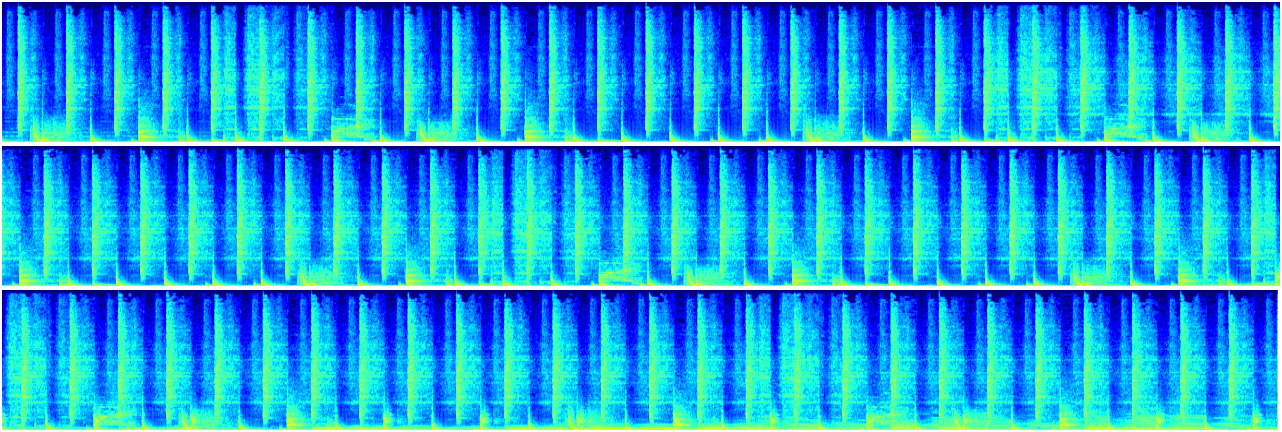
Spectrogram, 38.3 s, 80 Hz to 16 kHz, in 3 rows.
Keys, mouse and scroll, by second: 33.2 middle click, 34.7-36.2 right drag, 36.2 ctrl+z, 36.8 ctrl+z, 37.3 ctrl+z.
